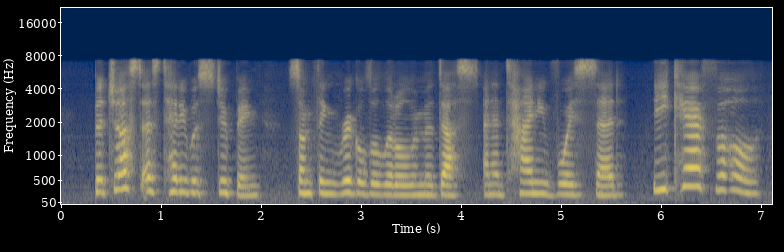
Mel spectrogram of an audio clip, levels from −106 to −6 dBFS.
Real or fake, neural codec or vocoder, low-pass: fake; codec, 16 kHz, 0.3 kbps, FocalCodec; 7.2 kHz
